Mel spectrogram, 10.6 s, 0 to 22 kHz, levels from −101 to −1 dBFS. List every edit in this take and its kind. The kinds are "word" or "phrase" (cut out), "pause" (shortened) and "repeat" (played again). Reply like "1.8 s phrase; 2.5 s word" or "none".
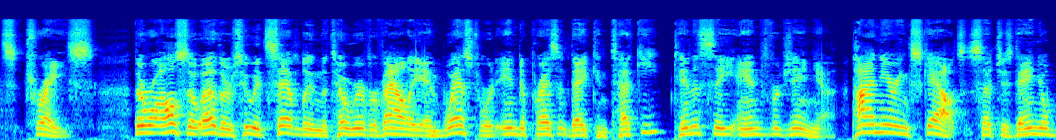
8.5 s pause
